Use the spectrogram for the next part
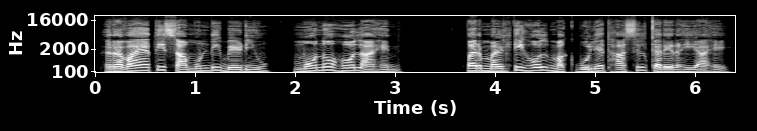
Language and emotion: Sindhi, neutral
